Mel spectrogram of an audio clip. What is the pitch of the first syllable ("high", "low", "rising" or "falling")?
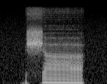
low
